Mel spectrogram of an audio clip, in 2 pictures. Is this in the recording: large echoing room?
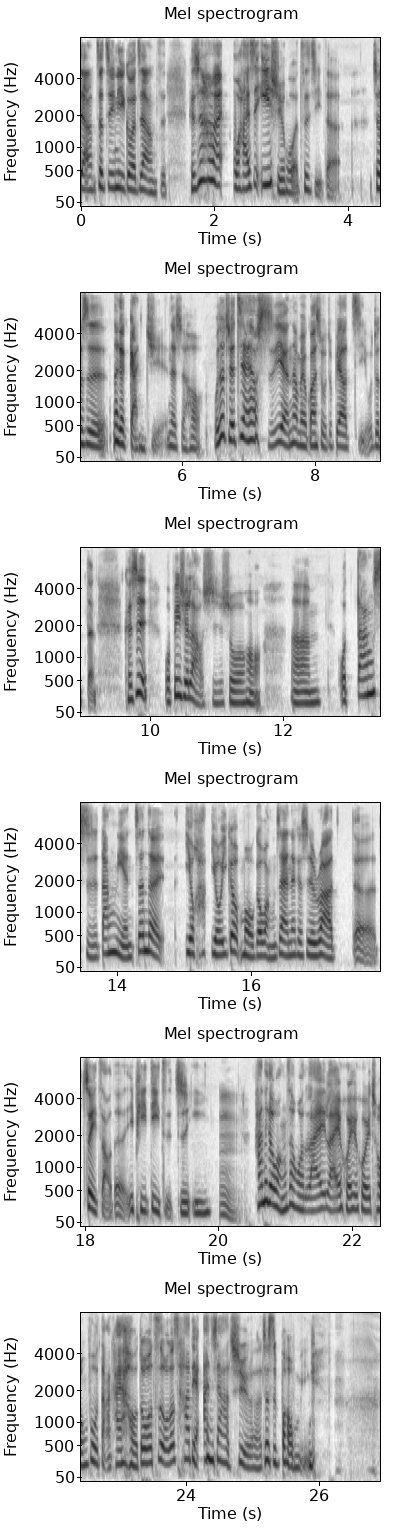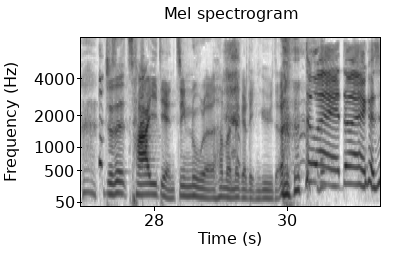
no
